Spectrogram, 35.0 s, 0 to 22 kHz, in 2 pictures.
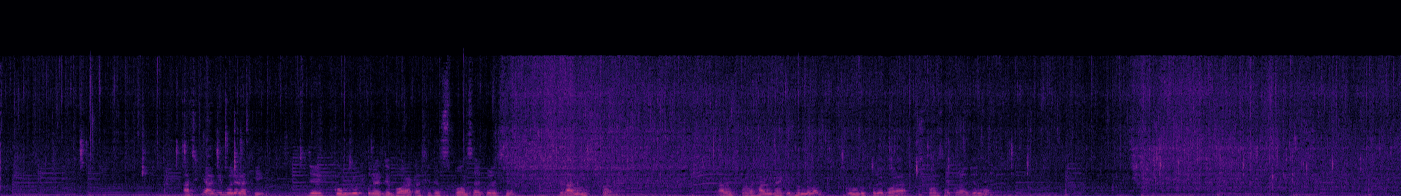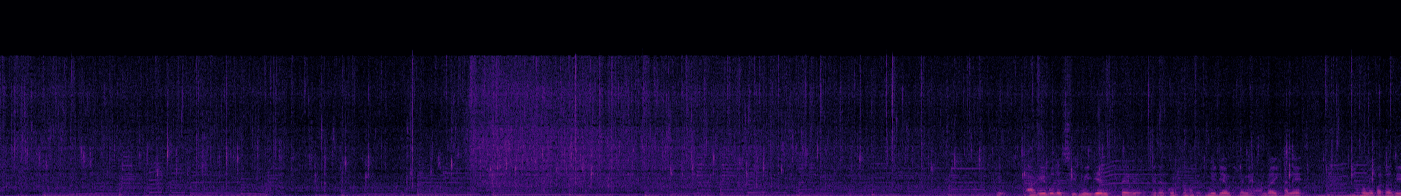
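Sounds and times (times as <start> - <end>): food sizzling in hot oil: 0.0 - 35.0.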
